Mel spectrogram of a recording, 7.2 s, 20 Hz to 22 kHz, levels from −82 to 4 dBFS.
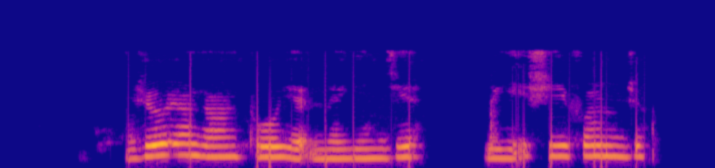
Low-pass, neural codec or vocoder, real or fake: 7.2 kHz; vocoder, 24 kHz, 100 mel bands, Vocos; fake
